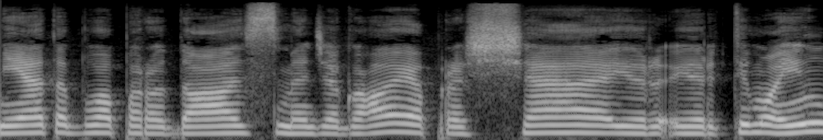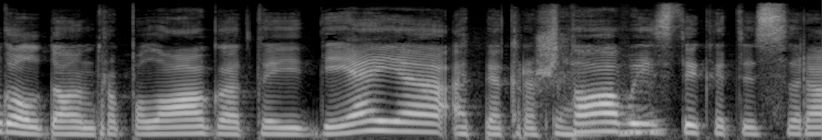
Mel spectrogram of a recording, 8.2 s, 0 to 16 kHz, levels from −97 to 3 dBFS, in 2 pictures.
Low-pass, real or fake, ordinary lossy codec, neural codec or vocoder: 14.4 kHz; fake; MP3, 96 kbps; codec, 44.1 kHz, 7.8 kbps, Pupu-Codec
